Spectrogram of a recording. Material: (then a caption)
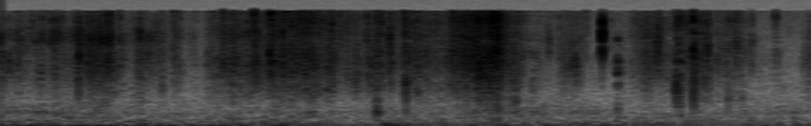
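Plastic foil. A yellow Gallina Blanca chicken soup sachet of flexible plastic foil, filled with dry noodles, is squeezed in both hands while long nails scratch and crinkle it. Dense, bright crinkling and rustling runs throughout, swelling midway, with a few sharp ticks and crackles near the end.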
